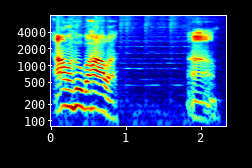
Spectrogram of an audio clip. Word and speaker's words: Amahumahaba: I really had to open up the stream to look at how to pronounce it. Oh, you did get it. Awesome. Yeah. All right. Amahumahaba.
